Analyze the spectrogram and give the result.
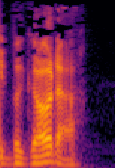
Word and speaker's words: Bogota: And now he faces little-known former mayor of Bogota, not Bogota, Colombia, or it could be Bogota, I think is the appropriate New Jersey pronunciation, Steve Lonigan.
